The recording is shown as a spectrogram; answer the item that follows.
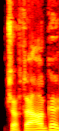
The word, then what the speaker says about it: Trafalgar: ceremonial avenue leading from London's Parliament Square to Trafalgar. Is that how you pronounce it?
